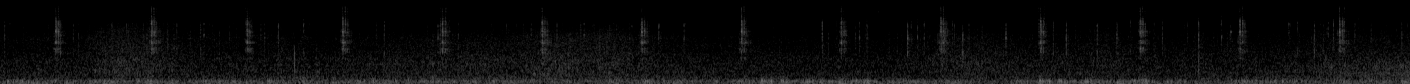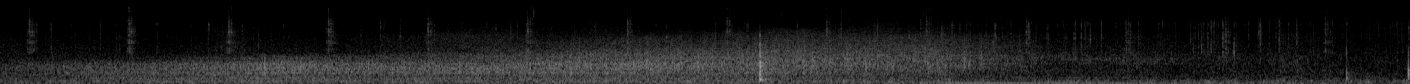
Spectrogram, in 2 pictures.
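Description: Steady soft ticking, about one tick a second, over a low hum. Past the halfway point a hissing swell builds, peaks with one sharp click, and fades near the end.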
